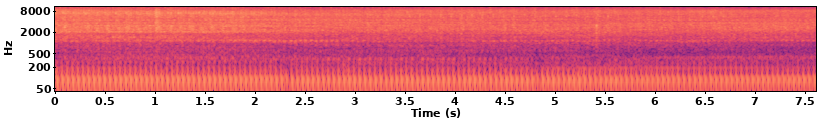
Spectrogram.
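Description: Honda Africa Twin CRF1000L's parallel-twin engine idling steadily, a low, even pulsing hum.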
